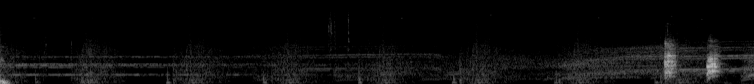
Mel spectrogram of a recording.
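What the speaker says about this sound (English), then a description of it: "the dogs barking are great" Dogs bark faintly in the distance in a Call of Duty Black Ops 3 custom Zombies map, 1938: Full Circle. Short yips repeat at a steady rhythm over a quiet tonal hum, with two louder sharp sounds near the end.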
